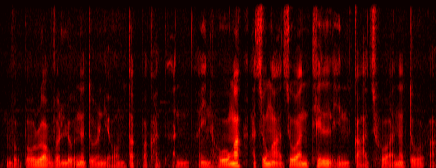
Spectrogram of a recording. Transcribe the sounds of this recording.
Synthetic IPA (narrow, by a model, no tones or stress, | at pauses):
bɔwruɐk̚vɔt̪̚luʔnɐt̪urnḭʔɔ̰mt̪ɐk̚pɐkʰɐt̪ɐnɐ̰jnɦuŋaʔət͡sʊŋaʔt͡suɐnt̪ʰilʔɪ̰nkaːt͡sʰuɐ̰ʔnɐt̪urʔa̰ʔ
